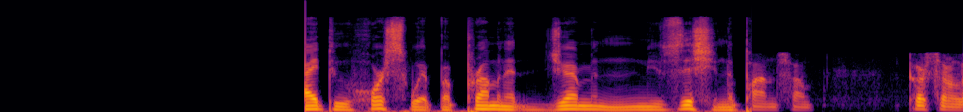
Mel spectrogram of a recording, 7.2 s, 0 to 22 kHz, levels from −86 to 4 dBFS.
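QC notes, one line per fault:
0.00–2.29 s, audio dropout to silence: the clip opens in silence, already under way at the start, with no room tone at all. That points to the input likely being lost, through a disconnect or mute, while silence was still written, unlike a quiet room, which keeps a faint floor.
5.64–7.23 s, input switched to a poorer device: from 5.64 s to the end the sound turns dull and boxy with nothing above 3 kHz, drops roughly 5 dB and gains a new faint noise floor, with no gap at the change. That fits a likely switch to another input, such as a headset call profile. A plain filter would not shift the level and noise as well.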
